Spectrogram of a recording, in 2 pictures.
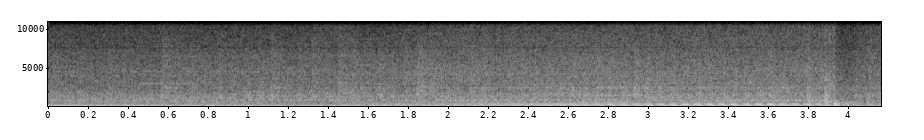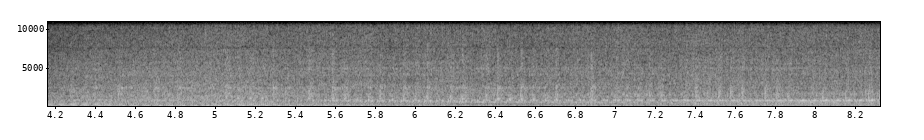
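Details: VR6 engine idling with an uneven deep knock under the engine note and one sharp clunk midway; rod knock suspected but unconfirmed.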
